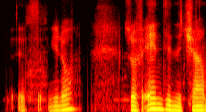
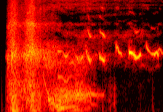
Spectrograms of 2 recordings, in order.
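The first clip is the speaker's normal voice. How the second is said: long high-pitched laugh; real laughter breaking out high; 7 dB quieter than usual. Real, not acted. Hosts joke about the changing future, laughing. Banter about buying women.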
